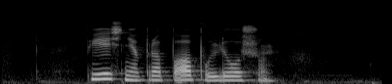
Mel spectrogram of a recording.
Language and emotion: Russian, sad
